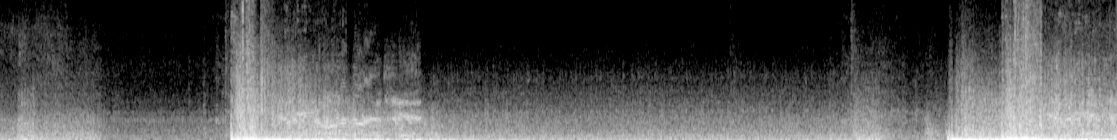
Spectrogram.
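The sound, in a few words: tank cannon fire in World of Tanks video game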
